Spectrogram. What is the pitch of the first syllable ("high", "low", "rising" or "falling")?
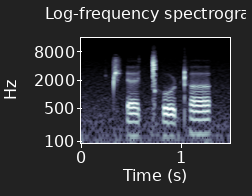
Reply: low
